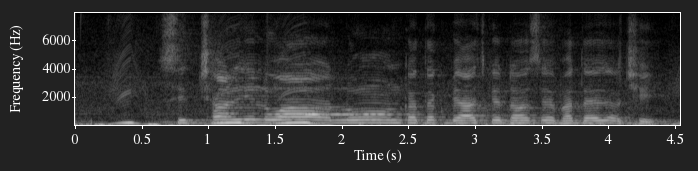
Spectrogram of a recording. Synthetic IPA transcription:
sikt͡ʃʰəɽnilʋaloõʊnkat̪əkbjad͡ʒkeɖəɦsebʱət̪ɛət͡ʃʰi

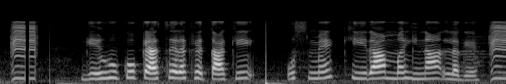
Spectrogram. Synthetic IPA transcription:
ɡeːɦũkokɛːseɾɐkʰet̪aːkiʊsmẽkiːɾamɐɦiːnalɐɡeː

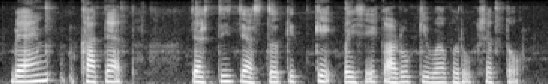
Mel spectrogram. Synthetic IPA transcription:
bɛ̃ŋkʰːat̪jat̪ | d͡zast̪iːt̪d͡zast̪əkit̪̚kepəjɕḛka̰ɽũkːĩw̃ʋabʱəɾṵːkɕəkt̪o̰

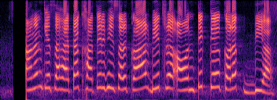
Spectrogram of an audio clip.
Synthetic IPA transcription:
aːnənkesəɦaːjt̪akʰaːt̪ɪɾbʱisəɾkaːɾbʱit̪ɾəʔawənt̪ɪkkəɾət̪̚bijaː

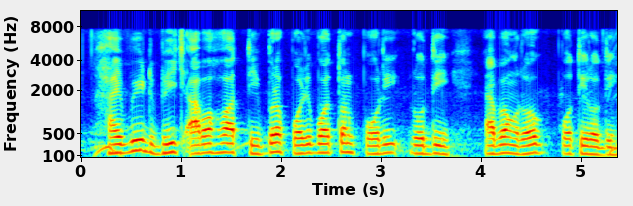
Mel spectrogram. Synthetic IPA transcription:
hajbɾiɖbit͡ɕaboɦɔat̪ibɾopoɾiboɾt̪onpoɾiɾod̪ʱi | eboŋɾoɡ̚pɾot̪iɾod̪ʱi

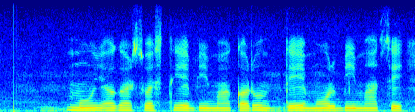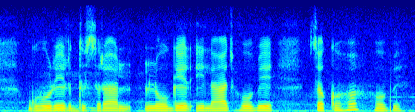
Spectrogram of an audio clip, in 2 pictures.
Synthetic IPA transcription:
mujəɡəɾswəst̪ʰiebiːmakəɾumt̪emoːɾbimase | ɡʱoːɾeɾd̪usɾa | loːɡeɾɪlaːd͡ʒɦoːbe | səkəɦ | ɦoːbe

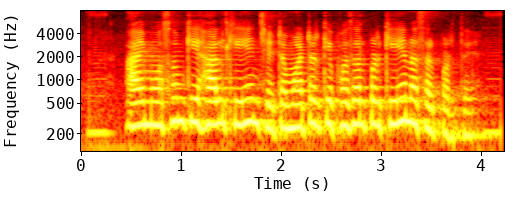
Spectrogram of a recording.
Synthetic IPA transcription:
aːjmɔːsəmkeɦaːlkeɦent͡ʃʰeʈəmaːʈəɾkepʰəsəlpəɾkeɦenəsəɾpəɾt̪e

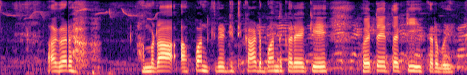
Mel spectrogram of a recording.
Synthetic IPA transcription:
ə̰ɡəɾ | həmɾaəpənkɾeɖiʈkaɾɖbə̃nd̪kəɾɛkehojt̪ət̪əkikəɾbəj

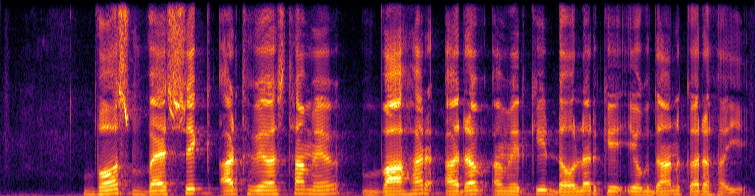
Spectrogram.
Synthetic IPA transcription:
ʋɔːsbɛːsɪkɐɾt̪ʰʋjɐʋəst̪ʰamẽ | baːɦəɾəɾəbəmeːɾɪkiɖɔːləɾkejoːɡd̪aːnkəɾəɦəi

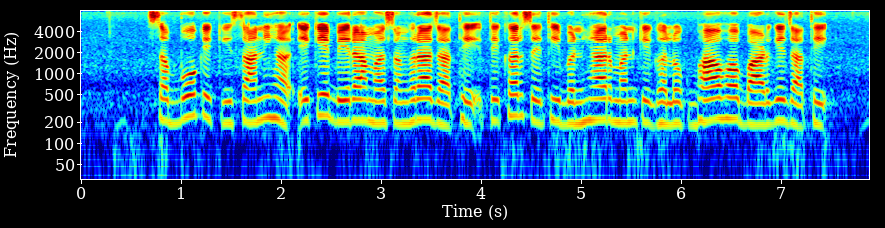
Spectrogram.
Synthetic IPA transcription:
səbːõkekisaːniɦəʔeːkebeːɾaməsə̃ŋɡʱɾad͡ʒaːt̪et̪ekʰəɾset̪ʰibən̤ijaːɾmənkeɡʱəlõːkbʱaːʋɦəbaːɽɡed͡ʒaːt̪eː

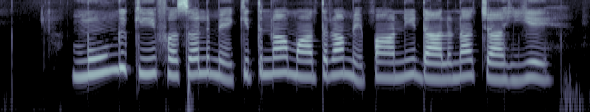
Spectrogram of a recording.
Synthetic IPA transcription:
mũːŋɡkiːpʰəsəlmẽːkɪt̪nãːmaːt̪ɾãːmẽːpaːniːɖaːlnaːt͡ʃaːɦieː

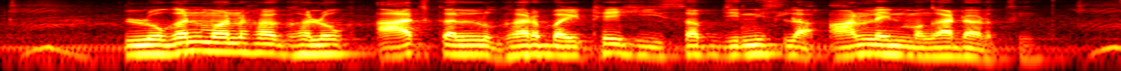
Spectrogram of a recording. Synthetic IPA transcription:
loɡənmənɦəɡʱəlokad͡ʒkəlɡʱəɾbəɪʈʰeɦisəb̚d͡ʒinisləʔanlaɪnməŋɡaɖəɾt̪ʰḭ

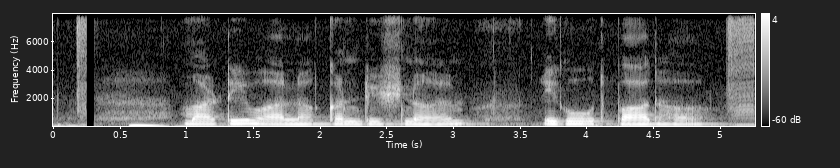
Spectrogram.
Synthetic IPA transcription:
maːʈiʋaːlakəɳɖiʃnəl | iɡoʊt̪paːd̪ɦɐ

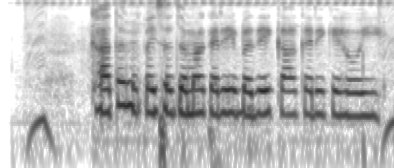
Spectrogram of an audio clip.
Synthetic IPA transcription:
kʰaːt̪amẽpɐɪsad͡ʑɐmakɐɾebɐd̪eːkaːkɐɾekeɦoːiː

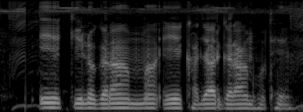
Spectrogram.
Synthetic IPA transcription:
eːkːiloːɡɾaːmːã̰ʔeːkɦəzaːɾɡəɾaːmɦoːt̪ʰeː

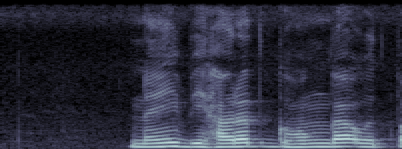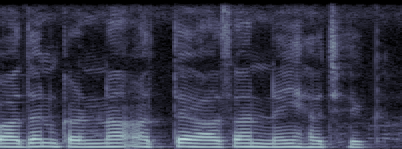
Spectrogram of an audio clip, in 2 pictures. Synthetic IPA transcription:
nɐibɪɦaːɾət̪ɡʱõːŋɡaʊt̪̚paːd̪ənkɐɾnaʔɐt̪jəaːsaːnːɐĩɦɐt͡ʃʰeːk

